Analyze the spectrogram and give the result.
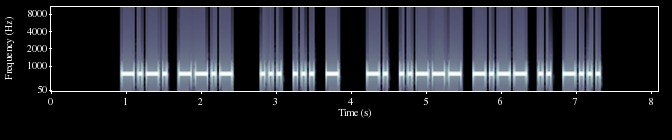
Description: Morse code, heard as a keyed tone, about 22 wpm, 700 Hz. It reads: CQ SST N2YIB
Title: K1USN SST QSO Practice - 22wpm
